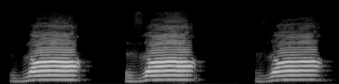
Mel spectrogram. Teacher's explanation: জিহ্বার আগা, সামনের উপরে দুই দাঁতের আগার সাথে লাগান। লাগিয়ে একটু মোটা আওয়াজে উচ্চারণ করতে হবে।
